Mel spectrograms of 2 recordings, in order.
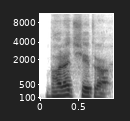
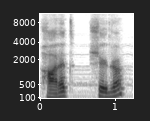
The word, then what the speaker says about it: Bharat Kshetra: So Bharat Shetra uh the way we call it uh and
